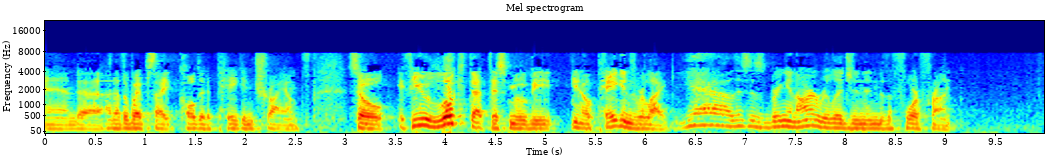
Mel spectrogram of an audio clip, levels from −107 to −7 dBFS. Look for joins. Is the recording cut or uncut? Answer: cut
